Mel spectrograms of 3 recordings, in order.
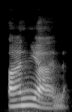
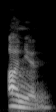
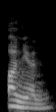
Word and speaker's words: onion: the short use sound to both syllables it would sound like onion onion hear that second syllable How much Fuller it is unan unan but that's not what we do we reduce that second syllable because it's unstressed so the schah sound is very light and quick onion onion onion so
